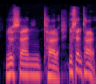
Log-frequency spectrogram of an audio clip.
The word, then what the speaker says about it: Nusantara: Nusantara, something like that? Yeah, go ahead. Nusantara.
